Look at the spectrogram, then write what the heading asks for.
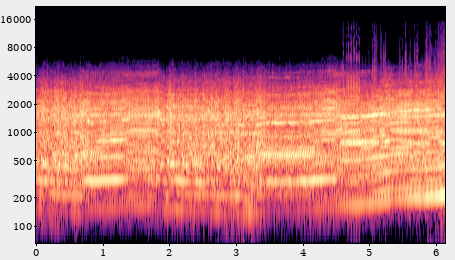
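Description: Stage-rally car's engine heard from inside the cabin under power, its pitch holding with small steps and then climbing steadily from about two-thirds of the way in as the car accelerates. Short rushes of hiss-like noise come in over it near the end.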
